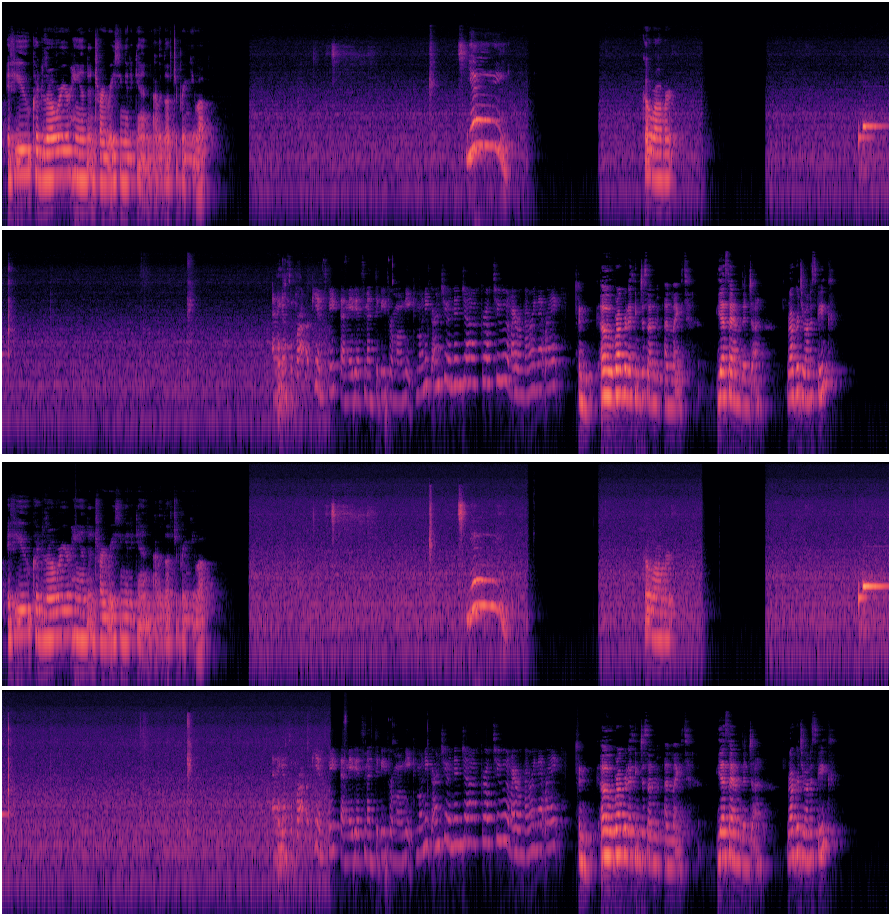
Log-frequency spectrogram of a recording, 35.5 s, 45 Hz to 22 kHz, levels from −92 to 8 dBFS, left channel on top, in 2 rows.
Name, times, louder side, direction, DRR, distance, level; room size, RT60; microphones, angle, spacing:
voice 1, 0.1-4.0 9.3-10.1 12.8-13.4 23.2-23.4, left 2 dB, 65° left, 0.8 m, -28 dB
voice 2, 4.9-10.0 11.9-14.0 15.3-24.3, right 8 dB, 70° right, 0.4 m, -37 dB
voice 3, 23.1-29.0, equal, ahead, 0.3 m, -41 dB
voice 4, 29.3-31.5 32.0-32.9 33.4-34.2, left 2 dB, 20° left, 0.7 m, -29 dB
7.6 x 4.5 x 4.5 m
head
